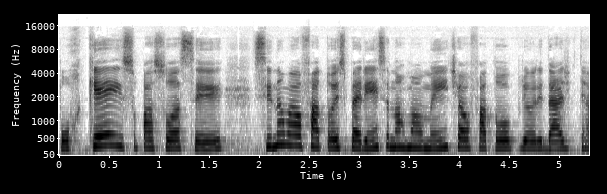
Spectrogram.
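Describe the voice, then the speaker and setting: A woman talks at a fairly quick pace in an unremarkable speaking voice with ordinary pitch variation. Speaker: geographer, environmental consultant. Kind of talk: radio interview answer.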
